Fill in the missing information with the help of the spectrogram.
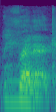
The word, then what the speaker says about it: Roenigk: Oh, but Roenigk.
